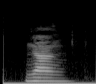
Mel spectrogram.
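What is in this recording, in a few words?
"ngang5", Teochew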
